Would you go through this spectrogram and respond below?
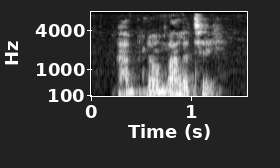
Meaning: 1. The state or quality of being abnormal; variation; irregularity 2. Something abnormal; an aberration; an abnormal occurrence or feature
- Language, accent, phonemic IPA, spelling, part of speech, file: English, Southern England, /ˌæbnɔːˈmælɪtɪ/, abnormality, noun, LL-Q1860 (eng)-abnormality.wav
